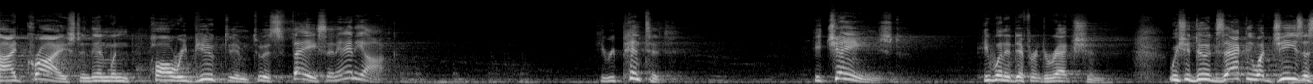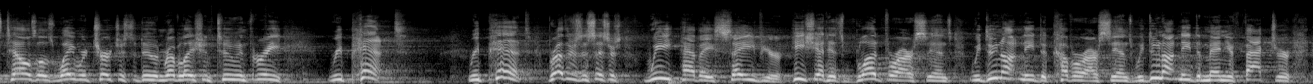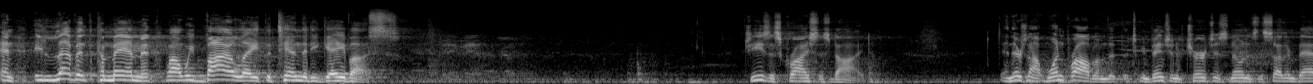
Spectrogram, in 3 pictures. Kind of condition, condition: setting, live audience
